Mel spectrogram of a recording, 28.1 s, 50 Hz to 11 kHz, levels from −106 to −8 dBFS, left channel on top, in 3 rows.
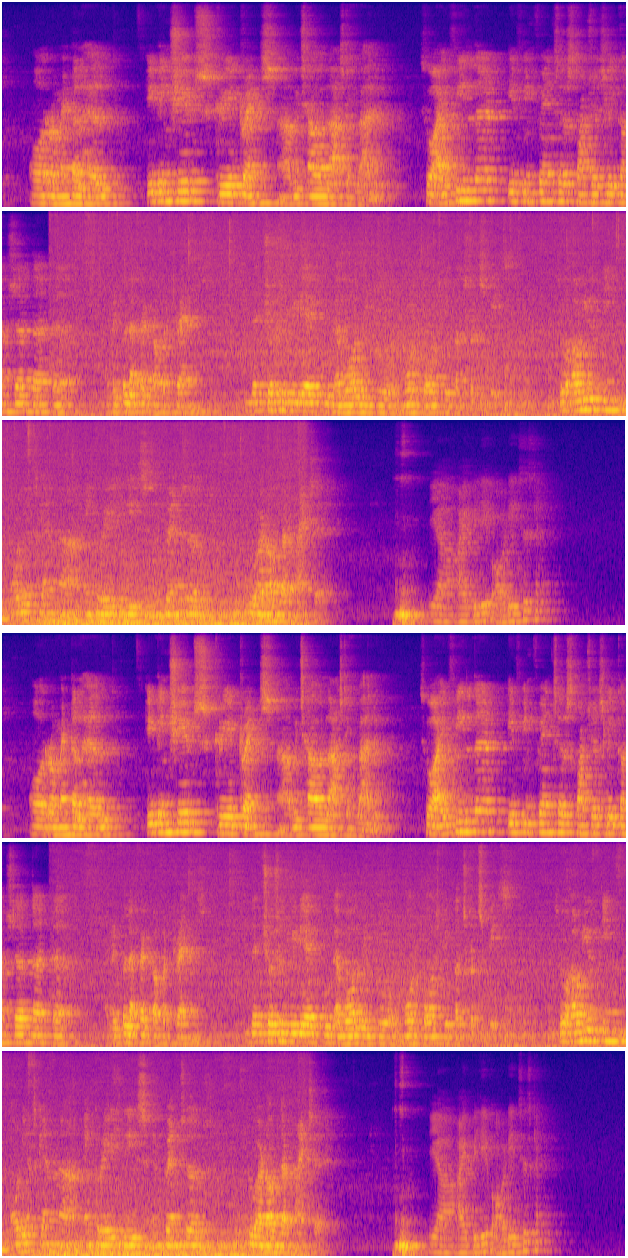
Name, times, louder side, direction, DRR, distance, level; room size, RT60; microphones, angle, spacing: voice 1, 0.4-1.7 2.2-5.7 6.4-10.4 10.9-12.4 13.0-17.0 17.7-21.9 22.4-23.5 24.6-24.8, right 2 dB, 80° right, 1 dB, 1.7 m, -23 dB
sound 1, 10.1-23.3, left 1 dB, 30° left, 1.0 m, -29 dB
voice 2, 25.1-26.8, right 1 dB, 25° right, 1 dB, 0.8 m, -30 dB
9.9 x 6.9 x 3.7 m, 0.95 s
head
